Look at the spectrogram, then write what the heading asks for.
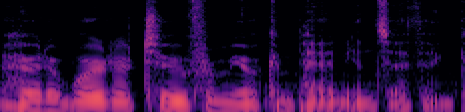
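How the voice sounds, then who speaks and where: A man's put-on character voice, fairly low in pitch, at a fairly quick pace. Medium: actual play. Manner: formal, measured.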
